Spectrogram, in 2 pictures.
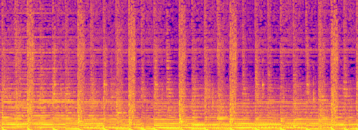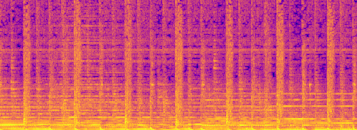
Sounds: Background music, Music

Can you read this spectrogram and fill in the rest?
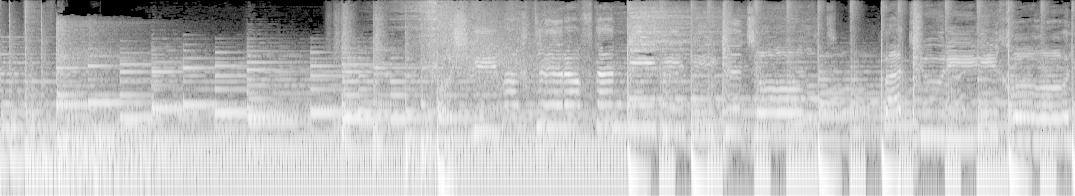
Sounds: Music

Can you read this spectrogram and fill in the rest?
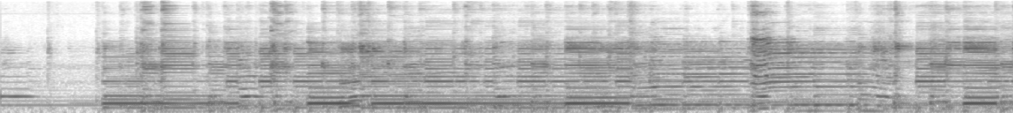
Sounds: Musical instrument, Plucked string instrument, Steel guitar, Guitar, Music

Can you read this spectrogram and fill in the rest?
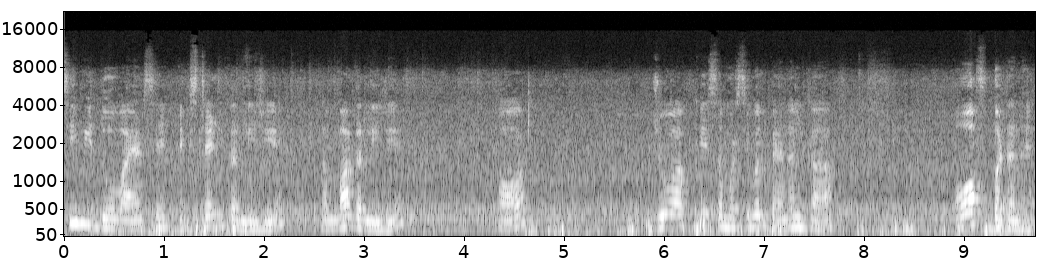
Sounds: Speech

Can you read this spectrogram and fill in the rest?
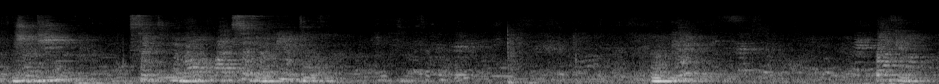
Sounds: Speech

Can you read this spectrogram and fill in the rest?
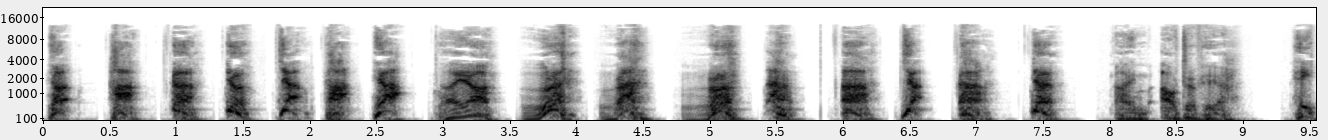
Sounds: Speech

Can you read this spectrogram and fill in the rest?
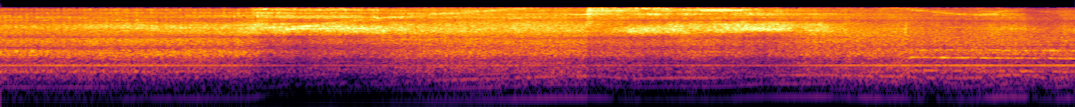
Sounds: Truck, Vehicle

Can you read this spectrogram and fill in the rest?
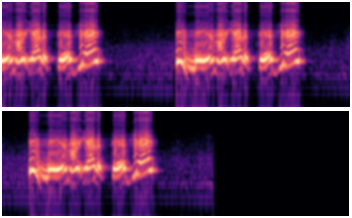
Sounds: Speech

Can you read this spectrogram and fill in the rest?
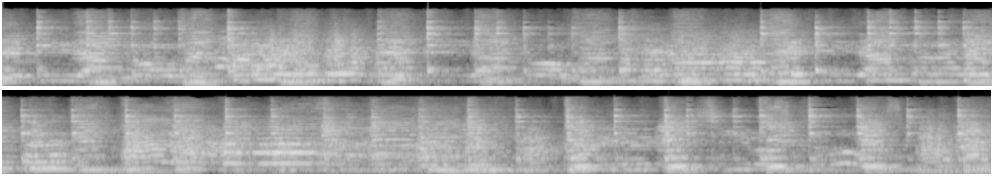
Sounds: Music, Funny music

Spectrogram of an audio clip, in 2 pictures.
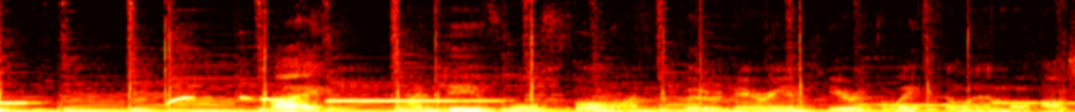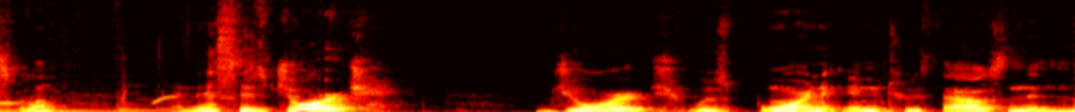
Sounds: Speech, Music

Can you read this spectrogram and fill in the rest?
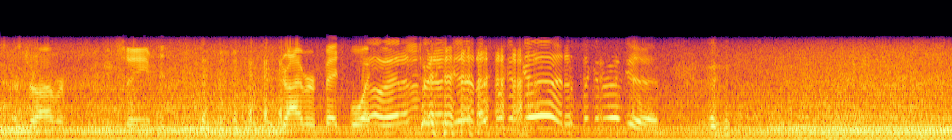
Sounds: Boat, Speech

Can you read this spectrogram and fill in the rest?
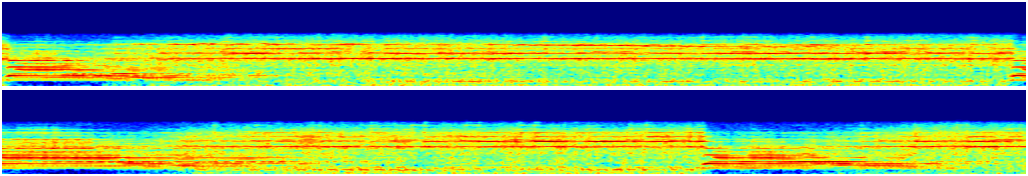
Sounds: Railroad car, Train horn, Train, Rail transport

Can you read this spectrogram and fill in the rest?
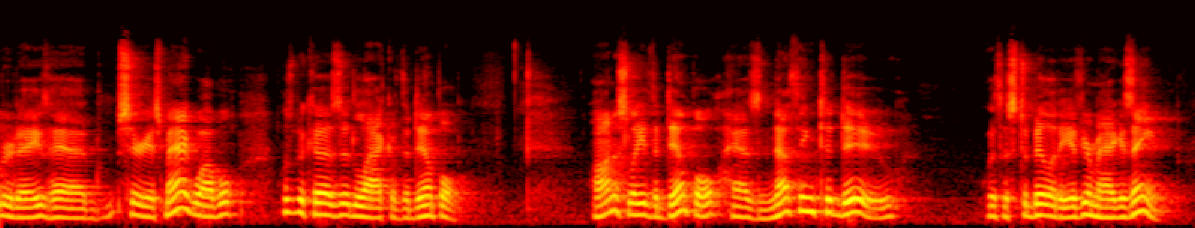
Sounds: Speech

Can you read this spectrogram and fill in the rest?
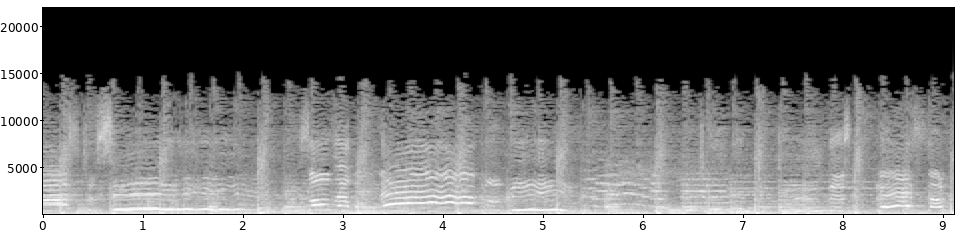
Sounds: Pop music, Singing

